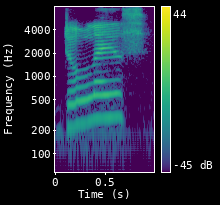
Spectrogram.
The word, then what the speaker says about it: Dulles: Alan Dulles, is that correct? Duels. I usually call them duels. Dulles? That's how you pronounce it.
